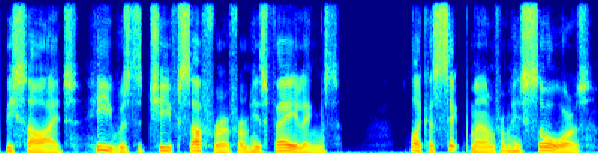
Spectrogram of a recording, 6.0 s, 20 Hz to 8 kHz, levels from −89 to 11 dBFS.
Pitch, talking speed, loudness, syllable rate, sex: 135 Hz, 160 wpm, -19 LUFS, 4.3 syllables/s, male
